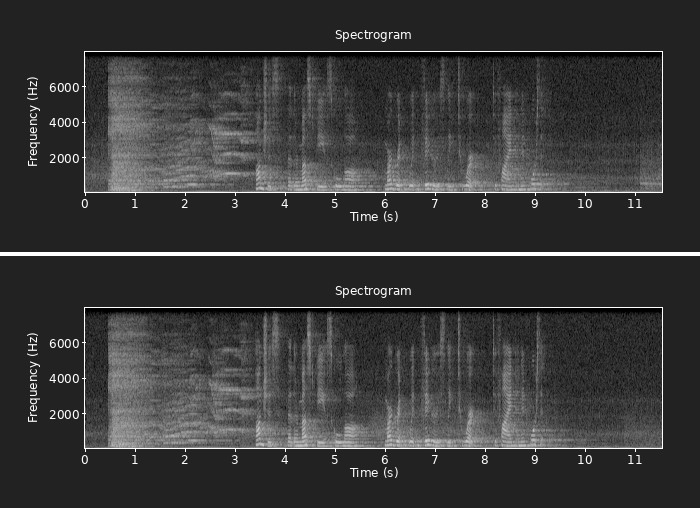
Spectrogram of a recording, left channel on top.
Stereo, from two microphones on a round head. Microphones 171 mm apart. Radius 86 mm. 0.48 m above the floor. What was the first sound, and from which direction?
A cupboard door, 5° left (ahead or behind).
